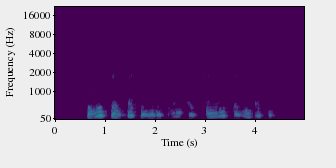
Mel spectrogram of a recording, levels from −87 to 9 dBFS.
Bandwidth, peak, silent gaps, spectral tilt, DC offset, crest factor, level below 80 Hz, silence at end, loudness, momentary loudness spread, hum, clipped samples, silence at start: 5.8 kHz; -38 dBFS; 2.59-2.64 s, 2.86-2.93 s, 3.50-3.55 s, 4.21-4.25 s; -12 dB/octave; under 0.1%; 18 dB; -88 dBFS; 0.65 s; -56 LUFS; 13 LU; none; under 0.1%; 0.65 s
